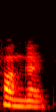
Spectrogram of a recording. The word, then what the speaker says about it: fungi: अब अभी आप सोच रहे होंगे कहीं पे मैं प्रोनाउंस कर रही हूँ फंजाई, कहीं पे प्रोनाउंस कर रही हूँ फंगाई, तो both are correct. Okay, American English, according to American English and British English, some of them pronounce फंजाई and some people pronounce as फंगाई।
